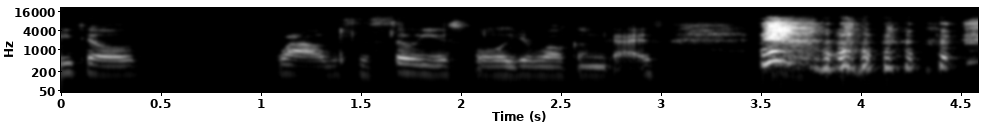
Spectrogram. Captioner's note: laughs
